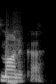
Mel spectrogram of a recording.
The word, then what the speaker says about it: manuka: Although I pronounce it manuka, the local and more correct pronunciation is manuka.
